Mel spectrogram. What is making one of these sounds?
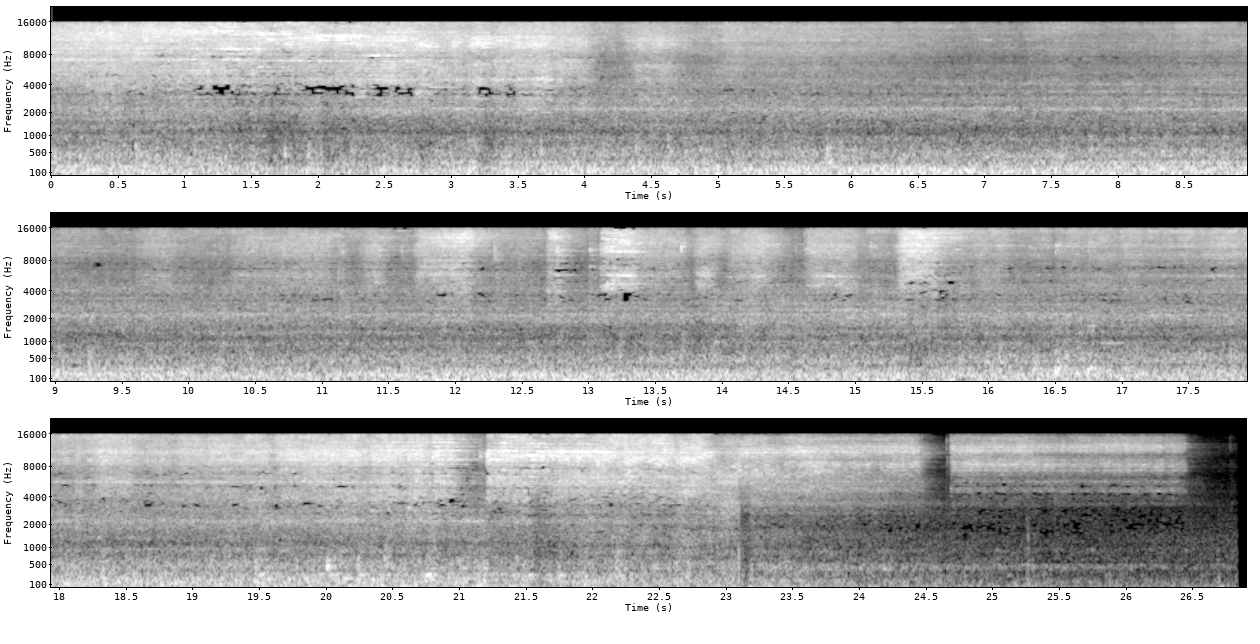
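Freight wagons rumble and clatter past close by on the rails.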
